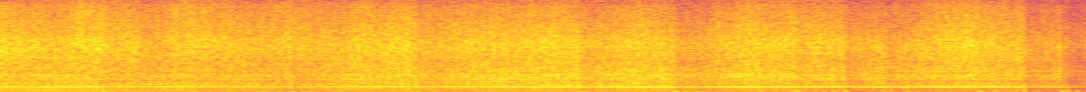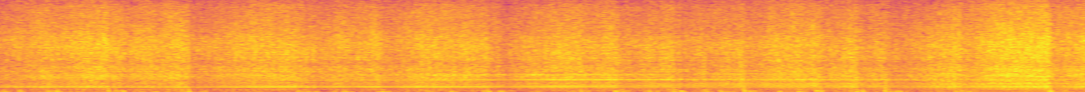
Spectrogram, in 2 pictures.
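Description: Tow boat's motor running steadily at speed, with water and wind rushing past the microphone. The deep part of the engine hum fades after about three seconds.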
